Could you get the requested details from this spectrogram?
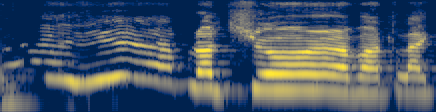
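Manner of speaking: high, hesitant mock fan; unsure fan voice. Mimicking unsure fans.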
